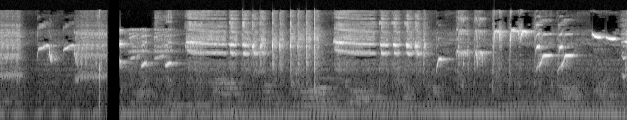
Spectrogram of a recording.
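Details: Little flowerpecker with an unusual singing style, suited as a training recording for other birds: high chips, long harsh buzzy trills, and bright downslurred whistles near the end, over a low hum.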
